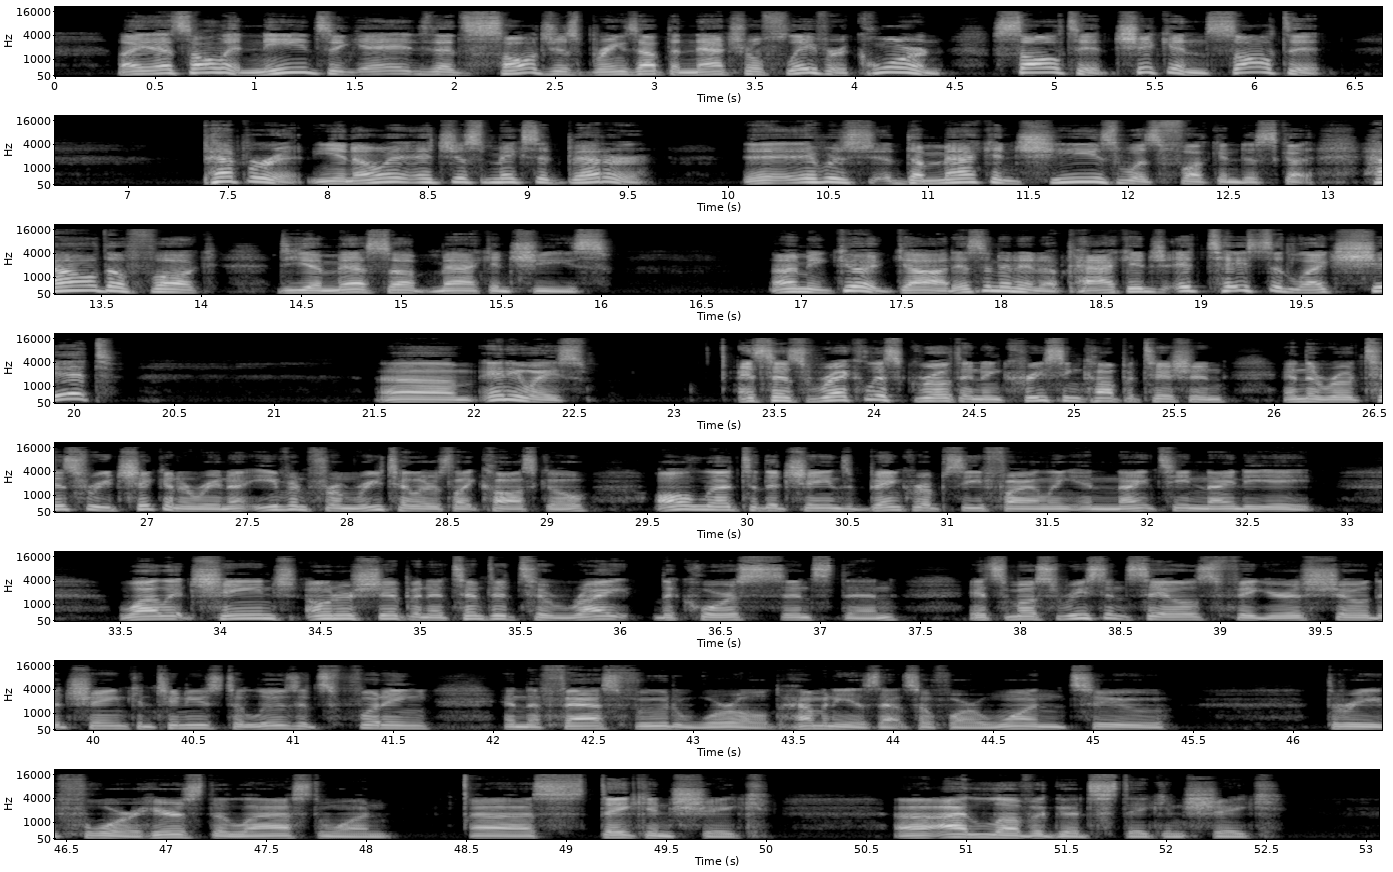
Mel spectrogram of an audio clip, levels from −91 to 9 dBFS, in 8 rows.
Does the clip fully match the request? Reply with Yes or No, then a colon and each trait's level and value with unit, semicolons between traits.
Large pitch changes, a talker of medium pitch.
Yes: wide, 7.6 semitones; medium, 155 Hz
